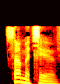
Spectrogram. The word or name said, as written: summative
